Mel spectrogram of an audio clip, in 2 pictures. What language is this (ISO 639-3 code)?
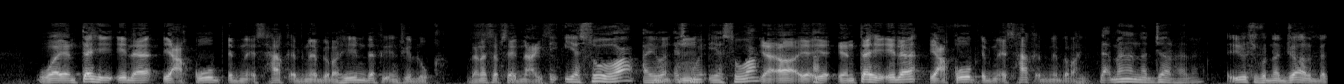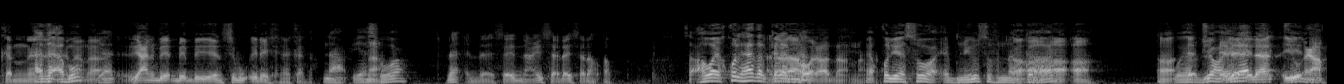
ara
